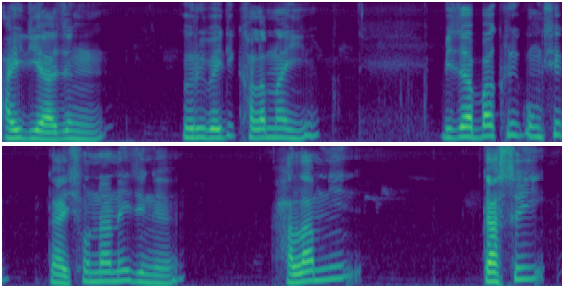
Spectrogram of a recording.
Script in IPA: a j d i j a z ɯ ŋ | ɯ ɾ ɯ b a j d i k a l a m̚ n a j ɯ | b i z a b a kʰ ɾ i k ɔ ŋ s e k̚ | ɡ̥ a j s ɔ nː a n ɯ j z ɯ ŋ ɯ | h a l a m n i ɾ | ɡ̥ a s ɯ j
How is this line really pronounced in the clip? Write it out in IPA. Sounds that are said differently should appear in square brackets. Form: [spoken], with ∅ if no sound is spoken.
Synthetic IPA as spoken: a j d i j a z ɯ ŋ | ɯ ɾ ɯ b a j d i [kʰ] a l a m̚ n a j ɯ | b i z a b a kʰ ɾ i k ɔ ŋ s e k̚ | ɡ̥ a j s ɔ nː a n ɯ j z ɯ ŋ ɯ | h a l a m n i [∅] | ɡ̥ a s ɯ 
